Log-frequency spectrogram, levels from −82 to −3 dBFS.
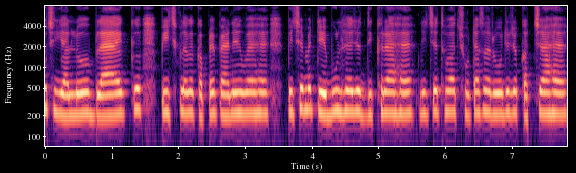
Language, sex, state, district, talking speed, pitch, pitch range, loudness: Hindi, female, Chhattisgarh, Bastar, 205 wpm, 220 Hz, 215-230 Hz, -16 LUFS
